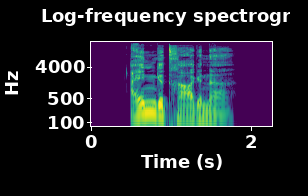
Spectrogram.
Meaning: inflection of eingetragen: 1. strong/mixed nominative masculine singular 2. strong genitive/dative feminine singular 3. strong genitive plural
- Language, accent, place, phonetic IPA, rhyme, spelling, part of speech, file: German, Germany, Berlin, [ˈaɪ̯nɡəˌtʁaːɡənɐ], -aɪ̯nɡətʁaːɡənɐ, eingetragener, adjective, De-eingetragener.ogg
